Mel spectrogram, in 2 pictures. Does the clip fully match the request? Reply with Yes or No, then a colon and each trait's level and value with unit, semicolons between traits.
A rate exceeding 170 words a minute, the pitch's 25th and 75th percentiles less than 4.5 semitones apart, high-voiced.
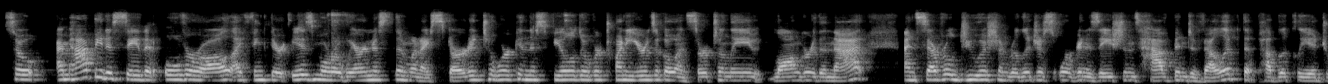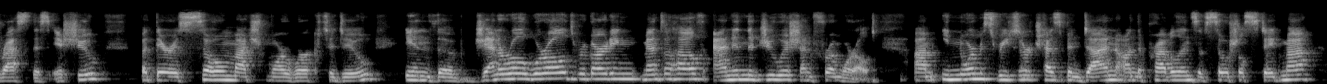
Yes: average, 180 wpm; average, 3.3 semitones; high, 200 Hz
